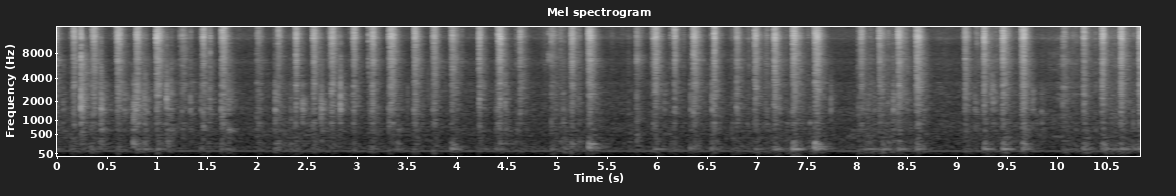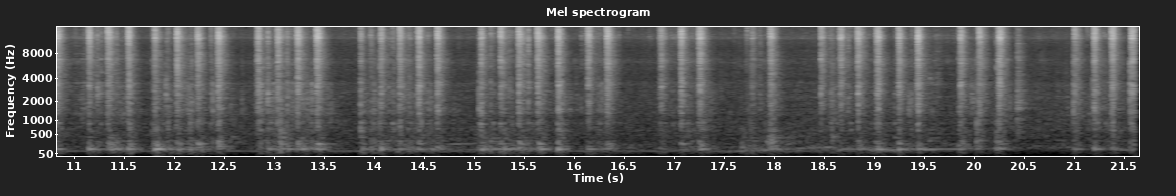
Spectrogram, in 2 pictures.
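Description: White cabbage being shredded on a hand-held plastic mandoline shredder, pushed over the blade stroke after stroke in a quick, steady run of scraping cuts, the shreds dropping into a plastic bowl.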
